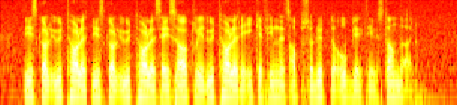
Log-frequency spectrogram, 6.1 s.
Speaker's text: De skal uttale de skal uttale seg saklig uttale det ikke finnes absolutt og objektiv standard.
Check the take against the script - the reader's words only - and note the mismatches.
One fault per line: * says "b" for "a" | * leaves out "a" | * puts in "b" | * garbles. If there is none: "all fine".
all fine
